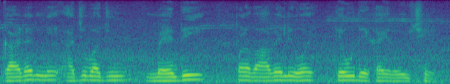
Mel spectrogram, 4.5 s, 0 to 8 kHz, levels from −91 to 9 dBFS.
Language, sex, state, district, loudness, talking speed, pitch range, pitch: Gujarati, male, Gujarat, Gandhinagar, -14 LUFS, 160 wpm, 125-145 Hz, 140 Hz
